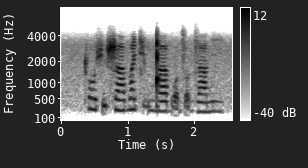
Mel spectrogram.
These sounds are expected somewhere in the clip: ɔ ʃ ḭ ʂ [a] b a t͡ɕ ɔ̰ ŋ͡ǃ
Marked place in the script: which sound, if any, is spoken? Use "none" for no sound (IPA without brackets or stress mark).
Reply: a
